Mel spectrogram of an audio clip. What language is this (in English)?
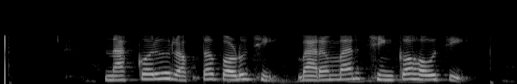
Odia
